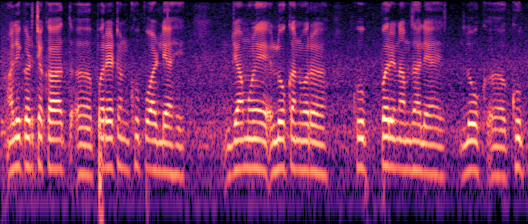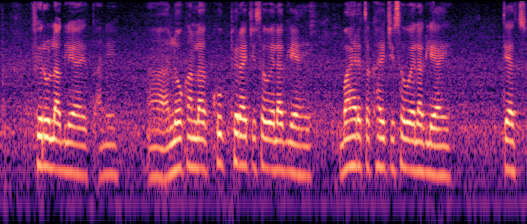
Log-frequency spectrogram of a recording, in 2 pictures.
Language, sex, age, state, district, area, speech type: Marathi, male, 18-30, Maharashtra, Osmanabad, rural, spontaneous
